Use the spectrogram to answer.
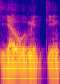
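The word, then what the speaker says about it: يوم الدين: Okay, and then the next issue that Enes Kardeş had was, why are the scholars emphasizing on the pronunciation, Maliki Yawmiddin, it's Yawmiddin, for example.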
